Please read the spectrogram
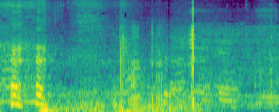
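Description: Young men talking and laughing, with a couple of short clicks from the camera being handled.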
